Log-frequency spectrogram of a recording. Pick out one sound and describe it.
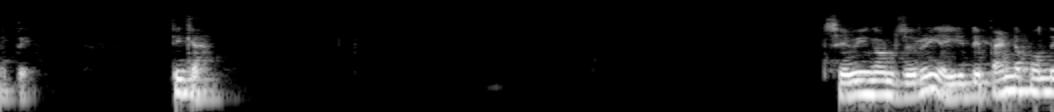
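A man speaks calmly into a close microphone, with long pauses.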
